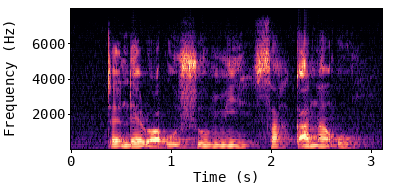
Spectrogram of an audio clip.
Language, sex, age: Venda, male, 21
